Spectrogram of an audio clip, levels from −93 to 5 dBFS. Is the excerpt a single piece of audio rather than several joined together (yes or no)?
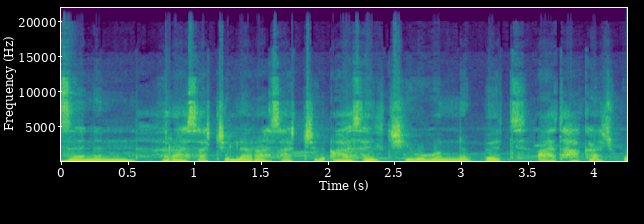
yes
